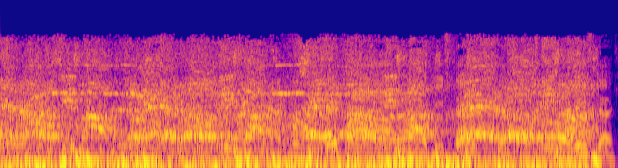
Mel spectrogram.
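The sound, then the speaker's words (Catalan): A loud, dense crowd outside a conference shouts far-right Spanish chants such as "separatists, terrorists", many voices yelling together in a rough rhythmic cadence that stays intense and continuous throughout. “Dins del repertori de l'extrema dreta espanyola, a l'exterior de la conferència també es van sentir crits com aquests.”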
